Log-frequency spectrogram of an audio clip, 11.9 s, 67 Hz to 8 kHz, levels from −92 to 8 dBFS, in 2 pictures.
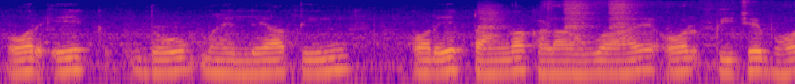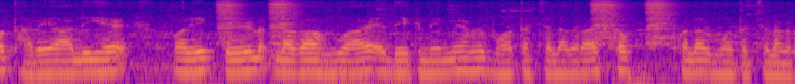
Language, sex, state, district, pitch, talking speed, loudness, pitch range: Hindi, male, Uttar Pradesh, Gorakhpur, 135 Hz, 185 wpm, -30 LUFS, 130-145 Hz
